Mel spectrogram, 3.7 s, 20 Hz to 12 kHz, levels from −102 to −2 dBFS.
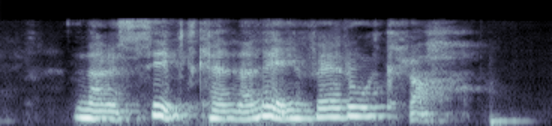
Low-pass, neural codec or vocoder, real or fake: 7.2 kHz; codec, 16 kHz, 4 kbps, FreqCodec, smaller model; fake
